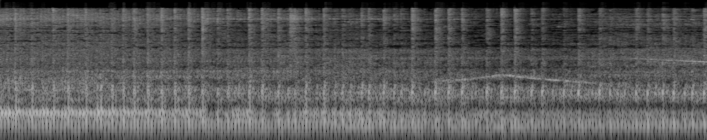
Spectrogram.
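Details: Yamaha RX King two-stroke idling with an uneven, rough snoring rattle of loose ticks, about three per second, over the exhaust burble; snoring engine noise, carburetor noted slightly wet, cause not pinned down.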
